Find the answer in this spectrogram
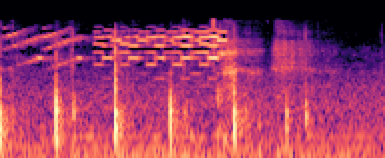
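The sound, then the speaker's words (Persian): A phone ringing: a faint tone pattern repeats in short, evenly spaced pulses over a soft background. “دیدی گفتم صدای گوشی میاد.”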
